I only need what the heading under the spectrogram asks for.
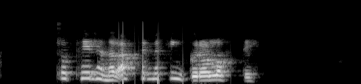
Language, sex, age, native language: Icelandic, female, 13, Icelandic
